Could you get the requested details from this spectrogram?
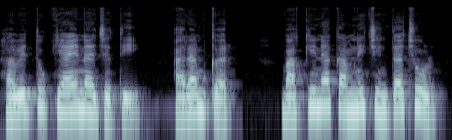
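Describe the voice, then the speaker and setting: A calm, caring older father from a storybook, as a woman narrator voices him. He speaks gently, in a mellow, dark tone with a slightly dull sound. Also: mid-range voice, moderate pace, natural voice.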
